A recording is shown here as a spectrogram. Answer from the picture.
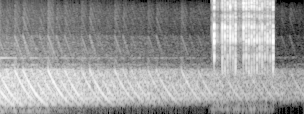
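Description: Tail of an electronic intro sting: a rapid stream of falling-pitch sweeps fading away, then a quick burst of a few sharp clicks near the end, like a camera-shutter sound effect.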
